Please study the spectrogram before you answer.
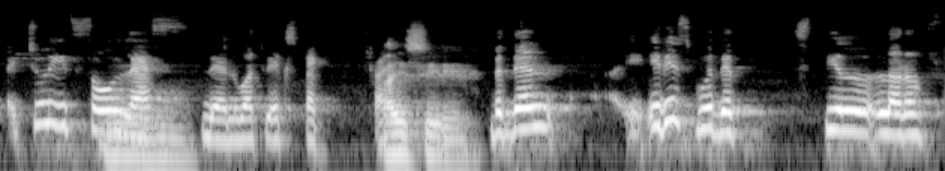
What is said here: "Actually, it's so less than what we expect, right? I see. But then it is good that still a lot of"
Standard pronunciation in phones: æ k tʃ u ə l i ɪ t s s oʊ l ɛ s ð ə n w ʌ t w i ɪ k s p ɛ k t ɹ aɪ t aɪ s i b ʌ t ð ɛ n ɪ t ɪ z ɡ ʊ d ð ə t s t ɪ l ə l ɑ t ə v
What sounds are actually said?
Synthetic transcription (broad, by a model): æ k tʃ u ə l i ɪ t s s oʊ l ɛ s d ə n w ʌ t w i ɪ k s p ɛ k t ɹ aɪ aɪ s i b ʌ t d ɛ n ɪ t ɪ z ɡ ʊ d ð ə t s t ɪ l ə l ɑ t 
